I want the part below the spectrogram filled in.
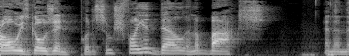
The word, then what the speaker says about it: sfogliatella: But every time you try to order, hey, can I get a Schwingadel, Schwoidel? They hit you with like a, how do you say it? – I'm pretty sure it's Schwoidel, but I'm basing that off of The Sopranos.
